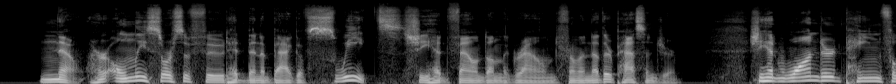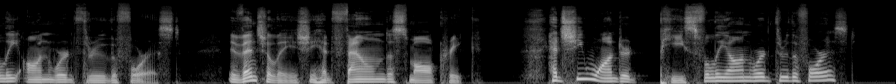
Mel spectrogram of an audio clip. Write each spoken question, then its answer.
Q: Had she wandered peacefully onward through the forest?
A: No, she had wandered painfully onward through the forest.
